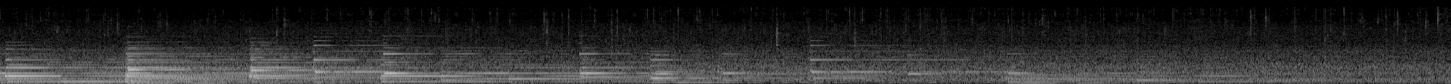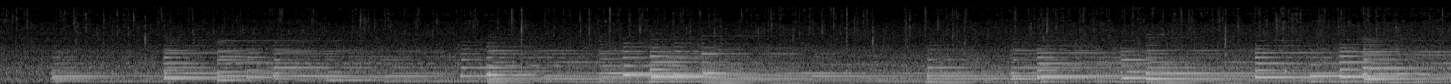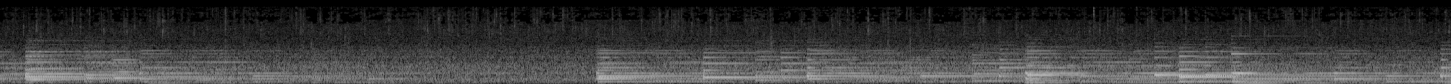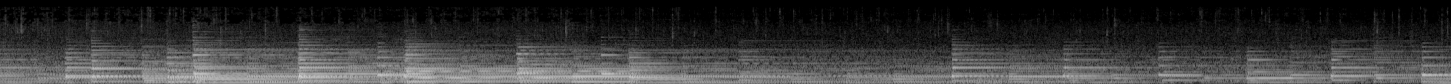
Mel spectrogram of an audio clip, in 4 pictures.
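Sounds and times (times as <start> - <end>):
rain pattering: 0.0 - 58.0
slow sad solo piano melody: 0.0 - 58.0.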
